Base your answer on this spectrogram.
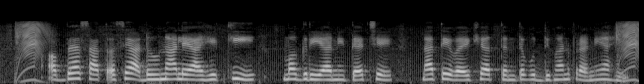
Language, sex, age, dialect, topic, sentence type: Marathi, female, 36-40, Varhadi, agriculture, statement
